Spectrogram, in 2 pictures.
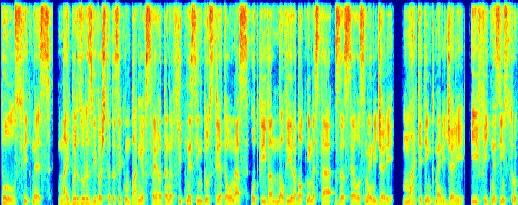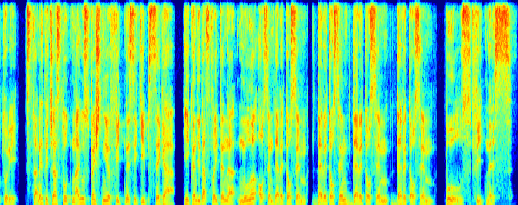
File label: Pulse Fitness VO F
